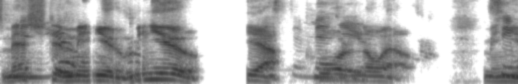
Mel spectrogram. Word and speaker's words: Minuit: will be Andrew Welch, featuring Charpentier's Messe de Minuit pour Noël. I do not speak French, so. Nice, good job there. Messe de Minuit, yeah. The Falmouth Chorale requires. Minuet, is it minuet? Minuet? It's Messe de Minuit, Minuit, yeah, pour Noël.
